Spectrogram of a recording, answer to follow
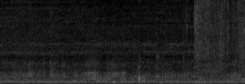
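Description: KitchenAid stand mixer running with a steady hum as it finishes mixing biscuit dough, with one small click a little past halfway.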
